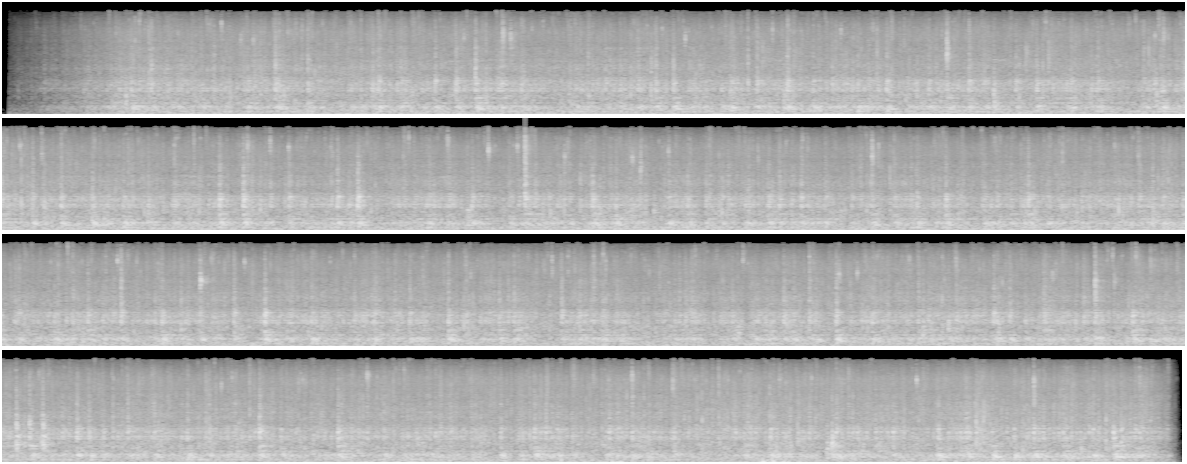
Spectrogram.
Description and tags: Rain falling through a tin gutter
rain, rain-gutter, water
